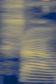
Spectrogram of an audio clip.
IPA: ʃ̺aw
